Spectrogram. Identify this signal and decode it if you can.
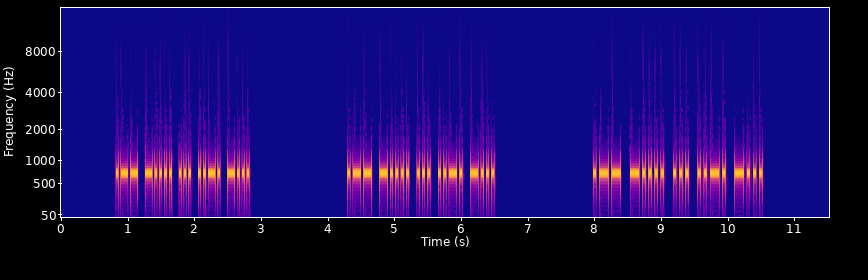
Morse code, heard as a keyed tone, about 29 wpm, 700 Hz. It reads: W6SFB W6SFB W6SFB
